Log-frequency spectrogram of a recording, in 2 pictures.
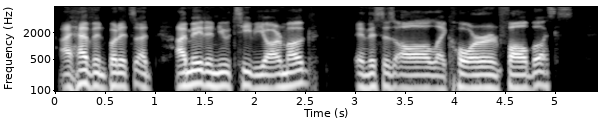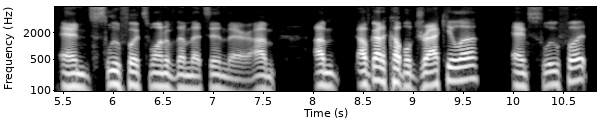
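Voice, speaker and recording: Relaxed Massachusetts-born host, smooth voice. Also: male voice, medium pitch, normal speed, no echo, studio quality. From Massachusetts, Nantucket. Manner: relaxed, chatty storytelling. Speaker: podcast host. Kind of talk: casual podcast conversation.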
